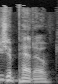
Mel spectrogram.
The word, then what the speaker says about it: Geppetto: Geppetto.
